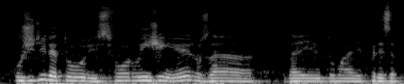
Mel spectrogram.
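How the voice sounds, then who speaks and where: A man with a dark, mellow tone at a moderate pace, with audible room echo. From Brazilian Northeast. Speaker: civil engineer. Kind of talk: interview. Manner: halting, many fillers.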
